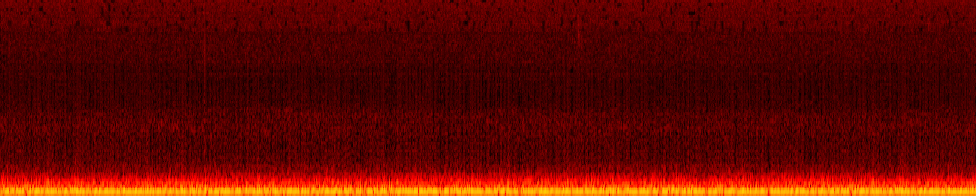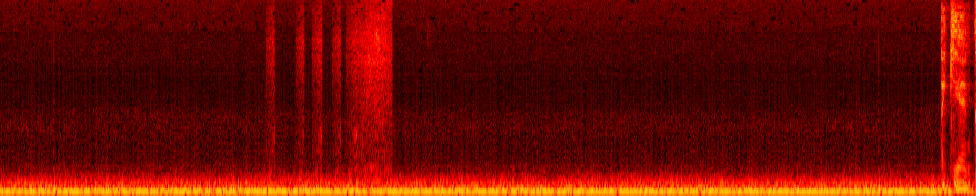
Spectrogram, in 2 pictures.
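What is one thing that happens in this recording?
A large machine hums low and steadily.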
